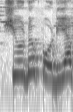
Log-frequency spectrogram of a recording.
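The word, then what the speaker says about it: pseudopodia: सडोपोडिया को हिंदी में कहते हैं छद्म पद या इसे कहते हैं false feet. Means shadow means होता है झूठा जहां पर पी साइलेंट होता है और पोोडिया यापोडा मींस होता है पैर।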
